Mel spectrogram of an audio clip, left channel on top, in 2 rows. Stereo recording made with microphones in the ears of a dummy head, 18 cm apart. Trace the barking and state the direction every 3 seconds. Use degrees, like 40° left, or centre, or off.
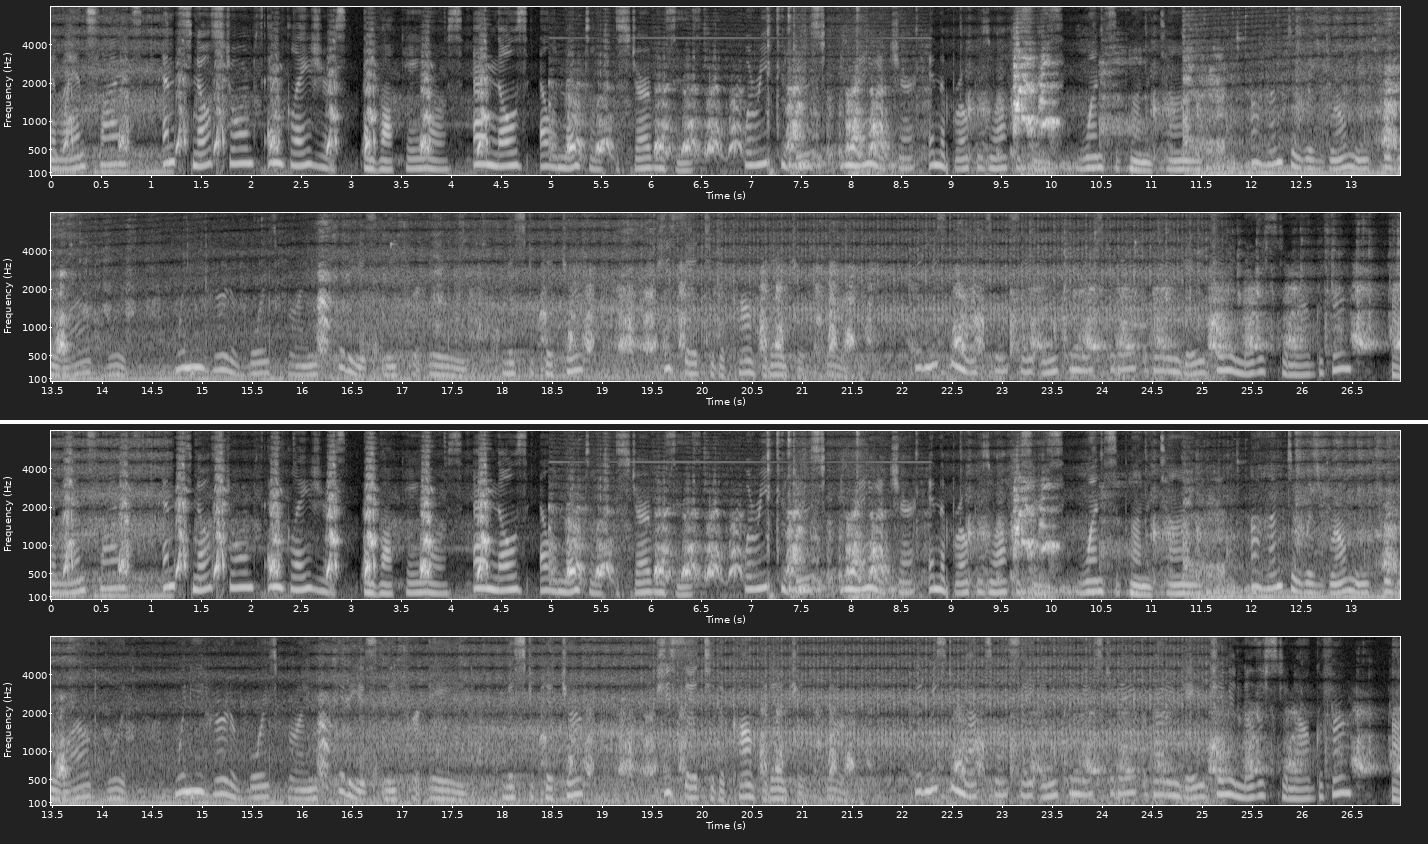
40° right, 20° right, 10° left, 50° left, 60° left, 80° left, 80° left, 80° left, 80° left.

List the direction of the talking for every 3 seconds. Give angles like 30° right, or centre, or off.
40° left, 20° left, centre, 20° right, 30° right, 40° right, 40° right, 40° right, 40° right.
